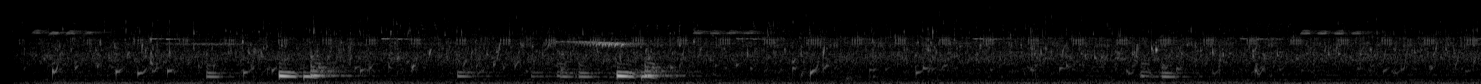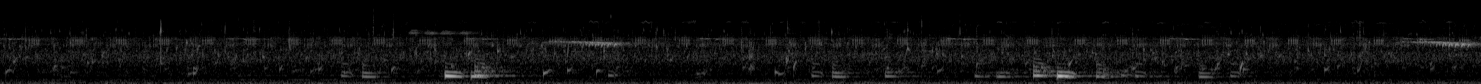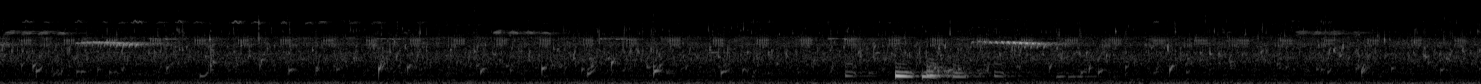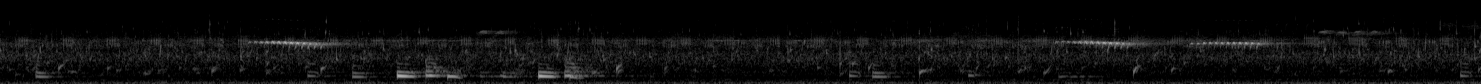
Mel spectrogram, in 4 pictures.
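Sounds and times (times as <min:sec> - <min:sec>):
frogs: 0:00.2 - 0:59.2
cuckoos: 0:02.0 - 0:03.8, 0:04.5 - 0:07.1, 0:18.2 - 0:21.1, 0:22.9 - 0:27.4, 0:38.0 - 0:40.6, 0:47.0 - 0:50.7, 0:52.8 - 0:54.3.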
